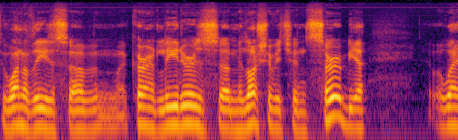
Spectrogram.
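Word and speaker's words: Milošević: of these current leaders milosevic in serbia when it's written when you see it on the newspapers it's it ends with a c but actually it is pronounced as if it were ch do you find people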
